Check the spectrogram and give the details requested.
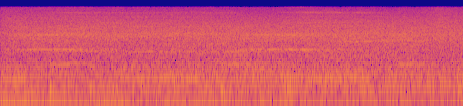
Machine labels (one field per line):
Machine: slide rail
